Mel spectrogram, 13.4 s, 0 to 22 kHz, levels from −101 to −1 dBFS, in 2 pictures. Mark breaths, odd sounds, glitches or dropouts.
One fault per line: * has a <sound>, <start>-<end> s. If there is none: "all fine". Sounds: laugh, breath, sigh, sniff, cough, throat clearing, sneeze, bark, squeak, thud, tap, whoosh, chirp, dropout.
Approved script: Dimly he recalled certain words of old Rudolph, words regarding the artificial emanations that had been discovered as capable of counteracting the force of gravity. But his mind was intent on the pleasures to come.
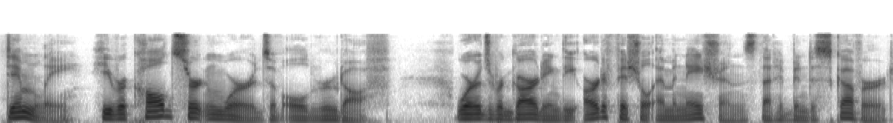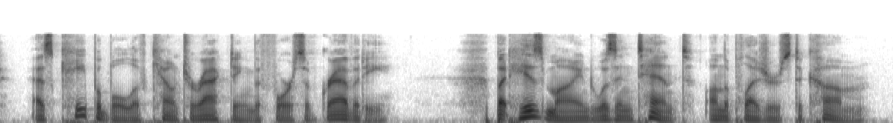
all fine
